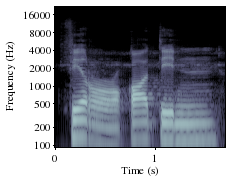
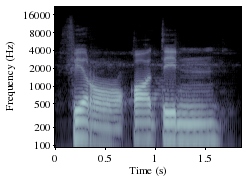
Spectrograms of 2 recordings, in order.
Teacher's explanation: kita baca ra dengan tebal. Firqatin, ya, meskipun sebelumnya kasroh, tapi karena qafnya di sini adalah fathah, maka dia ra-nya terbaca tebal.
